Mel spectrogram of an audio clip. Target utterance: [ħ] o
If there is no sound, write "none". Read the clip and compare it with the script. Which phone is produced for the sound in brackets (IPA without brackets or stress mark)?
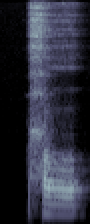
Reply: ħ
